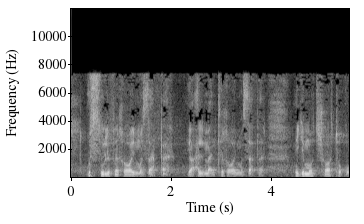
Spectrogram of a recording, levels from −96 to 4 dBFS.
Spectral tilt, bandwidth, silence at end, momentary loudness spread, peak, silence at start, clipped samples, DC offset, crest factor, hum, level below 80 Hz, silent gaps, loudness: -4 dB/octave; 7.8 kHz; 0 s; 14 LU; -2 dBFS; 0 s; under 0.1%; under 0.1%; 16 dB; none; -54 dBFS; none; -19 LUFS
